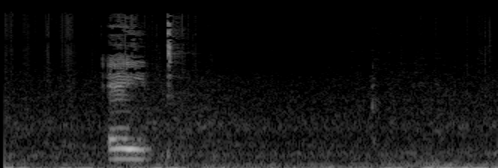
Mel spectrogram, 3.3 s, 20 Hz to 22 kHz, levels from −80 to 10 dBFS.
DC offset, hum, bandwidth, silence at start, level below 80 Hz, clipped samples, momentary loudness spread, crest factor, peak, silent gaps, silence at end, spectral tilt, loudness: under 0.1%; none; 16.5 kHz; 0.05 s; -50 dBFS; under 0.1%; 27 LU; 22 dB; -10 dBFS; none; 0 s; -3 dB/octave; -27 LUFS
